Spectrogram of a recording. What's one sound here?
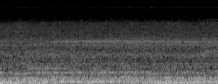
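Water pours into an engine's radiator.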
